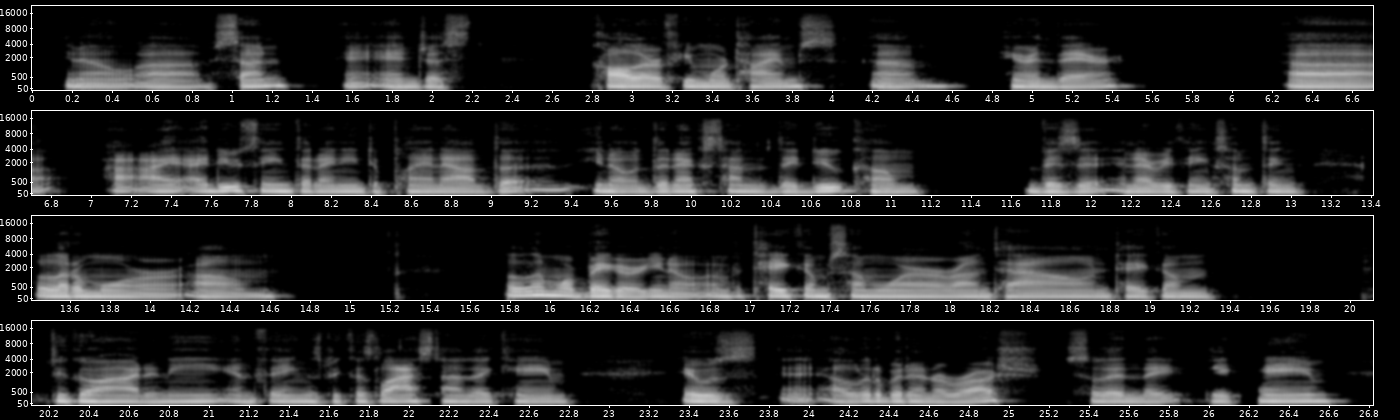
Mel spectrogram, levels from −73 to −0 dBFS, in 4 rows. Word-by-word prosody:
you - - -1
know, 115 0 -2
uh, 110 -1 -2
son 130 +7 0 0.3
a - - -1
and 115 -4 -2
just 110 -3 -5 0.5
call 120 -1 +6
her 120 - +5
a - - -2
few 120 +3 -1
more 120 -1 +1
times, 115 +3 -2 0.2
um, 110 +4 -3 0.2
here 120 -2 0
and 110 -1 +1
there. 115 +4 -1 0.8
Uh, 115 -1 +3 0.3
I 130 -1 +1
I - - -2
I - - +3
do 140 +3 +5
think 130 -3 +1
that 120 -2 -1
I 120 - +1
need 120 -1 0
to 115 - -4
plan 115 +1 -2
out 110 -1 0
the, 120 +1 +1 0.4
you 135 - +2
know, 115 -2 +1
the 120 +1 0
next 120 +2 0
time 125 -1 0
that 110 - -5
they 115 -1 0
do 130 +5 +4
come 110 -5 -3 0.5
visit 115 +1 +1
and 145 -9 -2
everything, 115 0 0
something 115 -1 -1 0.4
a - - +1
little 125 0 +5
more, 120 0 0
um 115 +2 -2 1.1
a - - +3
little 165 +3 +7
more 145 -3 +5
bigger. 120 -3 +5
You 120 +2 +1
know, 110 -1 -2
I - - -2
would 125 +1 -4
take 130 -3 +3
'em 125 -1 +4
somewhere 120 -1 +1
around 120 -1 0
town, 120 0 -1
take 115 -1 -3
'em 115 -3 -2 0.9
to 135 - +2
go 125 0 +4
out 120 -1 +3
and 110 +1 -1
eat 125 +2 0
and 115 -2 -3
things 120 -1 0
because 120 +2 -4
last 125 +1 +3
time 120 -3 -1
they 115 0 -1
came, 115 -2 -3 0.5
it - - +5
was 110 -4 +1
I - - -5
a 115 - -1
little 125 +2 0
bit 125 -1 +2
in 115 -2 0
a 110 - -2
rush. 120 +7 -2
So 120 - -5
then 120 -1 +1
they 115 +9 -3
they 115 -3 -3
came, 130 +1 +3
120 Hz, 195 wpm, -23 LUFS, 115-125 Hz, 1.1 s, little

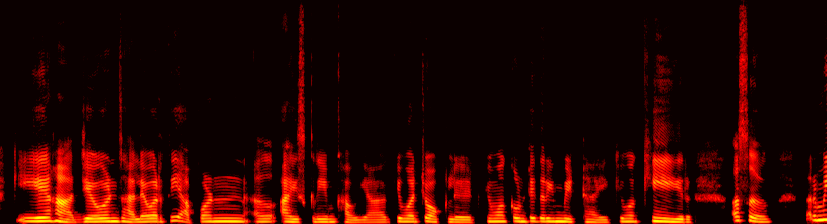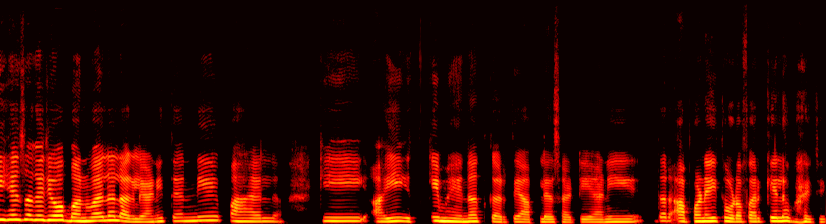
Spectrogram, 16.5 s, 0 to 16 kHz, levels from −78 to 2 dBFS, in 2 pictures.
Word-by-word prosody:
की 235 +1 +2
हां, 245 -7 +4
जेवण 220 +2 +2
झाल्यावरती 210 +4 -2
आपण 220 0 -2
अ, 205 - -7 0.3
आईस्क्रीम 190 0 -4
खाऊया 170 -1 -9
किंवा 210 -1 -2
चॉकलेट 185 -5 -4
किंवा 220 0 -2
कोणतीतरी 220 0 -2
मिठाई 185 -6 -3
किंवा 215 -1 -5
खीर 205 -7 0 0.5
असं. 260 -9 -2 0.4
तर 310 - -3
मी 330 +2 +6
हे 340 0 +4
सगळं 335 -2 +4
जेव्हा 315 0 +7
बनवायला 265 +5 +5
लागले 220 -8 +3
आणि 195 +4 0
त्यांनी 260 +4 -1
पाहिलं 225 -2 -1 0.4
की 250 0 -1
आई 215 +3 +2
इतकी 230 +4 -2
मेहनत 225 -2 +5
करते 195 -1 -3
आपल्यासाठी, 180 -1 -3
आणि 195 +5 -2 0.2
तर 255 -1 -2 0.2
आपणही 230 +2 +4
थोडंफार 215 -2 +2
केलं 245 +1 +4
पाहिजे 190 -2 -3
220 Hz, 140 wpm, -24 LUFS, 195-245 Hz, 0.5 s, जेव्हा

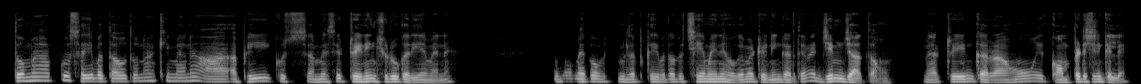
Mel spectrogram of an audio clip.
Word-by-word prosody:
तो 160 - +6
मैं 175 +2 0
आपको 180 +2 -1
सही 145 -4 +1
बताऊँ 140 -1 0
तो 150 +2 -6
ना 165 +2 -5
कि 170 - -6
मैं 155 - -4
आ 125 -7 -2
अभी 130 +4 -2 0.2
कुछ 135 -2 -4
समय 120 -2 -4
से 140 +4 -2
ट्रेनिंग 125 +2 +4
शुरू 125 0 +4
करी 110 -4 +1
है 105 - -1
मैंने। 100 +2 -6 0.8
तो 125 - -11
न, 140 +2 -9
मेरे 130 -1 +2
को 140 - +1
मतलब 120 -1 -4
कहीं 120 - 0
बताओ 120 +1 -1
तो 125 - -5
6 125 +1 +1
महीने 120 0 +4
हो 105 -3 +1
गए 115 - +1
मैं 125 +1 +1
ट्रेनिंग 115 -1 0
करते 110 +2 -1
हैं 145 - -3
मैं 160 -4 -2
जिम 135 +3 +5
जाता 120 -7 +3
हूँ। 90 0 -9 0.4
मैं 110 +1 -3
ट्रेन 125 +2 +3
कर 110 - +5
रहा 105 +1 +1
हूँ 135 +4 -3
1 135 -2 -5
कॉम्पिटिशन 120 +3 +2
के 115 - +1
लिए। 100 +4 -2
125 Hz, 250 wpm, -26 LUFS, 115-140 Hz, 0.8 s, तो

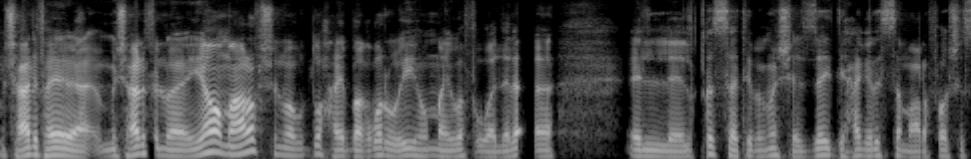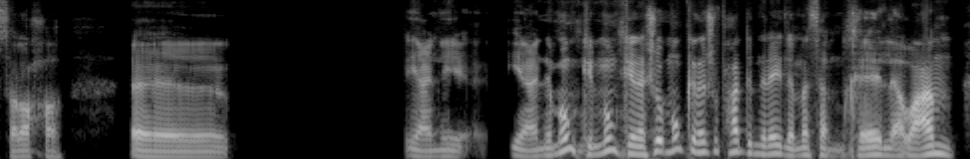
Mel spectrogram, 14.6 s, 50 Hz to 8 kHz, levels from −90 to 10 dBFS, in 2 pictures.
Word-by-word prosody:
مش - - -2
عارف 135 -2 +6
هي 125 -5 +4
مش 115 +2 -4
عارف 150 -1 +5
إن 125 - -6
يعني 115 +6 +2
ما 145 - +4
أعرفش 195 +1 +5
الموضوع 130 0 -5
هيبقى 110 -1 0
أخباره 115 0 -3
إيه، 120 0 -3
هم 115 -1 -6
هيوافقوا 110 -1 -5
والّا 100 +1 -4 0.2
لأ، 110 0 -3 0.6
ال 110 -2 -3
القِصّة 110 +7 -3
هتبقى 110 -1 -7
ماشية 130 -4 -5
إزاي، 125 +6 -4
دي 120 -2 -11
حاجة 115 0 -4
لسّه 120 -1 -5
ما 100 - -9
أعرفهاش 100 -1 -6
الصراحة. - - -5 0.5
آآ 100 -1 -1 1.3
يعني 110 -3 -5 0.3
يعني 120 +1 -2
ممكن 190 -7 +1
ممكن 185 -5 +1
أشو 200 +8 +4
ممكن 220 0 0
أشوف 195 +2 -2
حد 190 -2 +1
من 155 - -7
العيلة 150 -4 +1
مثلًا 130 -2 -3
خال 135 +1 0
أو - - +3
عم، 150 -3 +7
120 Hz, 175 wpm, -23 LUFS, 110-145 Hz, 1.3 s, عم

